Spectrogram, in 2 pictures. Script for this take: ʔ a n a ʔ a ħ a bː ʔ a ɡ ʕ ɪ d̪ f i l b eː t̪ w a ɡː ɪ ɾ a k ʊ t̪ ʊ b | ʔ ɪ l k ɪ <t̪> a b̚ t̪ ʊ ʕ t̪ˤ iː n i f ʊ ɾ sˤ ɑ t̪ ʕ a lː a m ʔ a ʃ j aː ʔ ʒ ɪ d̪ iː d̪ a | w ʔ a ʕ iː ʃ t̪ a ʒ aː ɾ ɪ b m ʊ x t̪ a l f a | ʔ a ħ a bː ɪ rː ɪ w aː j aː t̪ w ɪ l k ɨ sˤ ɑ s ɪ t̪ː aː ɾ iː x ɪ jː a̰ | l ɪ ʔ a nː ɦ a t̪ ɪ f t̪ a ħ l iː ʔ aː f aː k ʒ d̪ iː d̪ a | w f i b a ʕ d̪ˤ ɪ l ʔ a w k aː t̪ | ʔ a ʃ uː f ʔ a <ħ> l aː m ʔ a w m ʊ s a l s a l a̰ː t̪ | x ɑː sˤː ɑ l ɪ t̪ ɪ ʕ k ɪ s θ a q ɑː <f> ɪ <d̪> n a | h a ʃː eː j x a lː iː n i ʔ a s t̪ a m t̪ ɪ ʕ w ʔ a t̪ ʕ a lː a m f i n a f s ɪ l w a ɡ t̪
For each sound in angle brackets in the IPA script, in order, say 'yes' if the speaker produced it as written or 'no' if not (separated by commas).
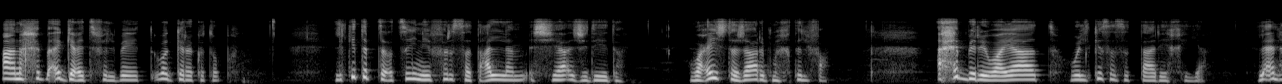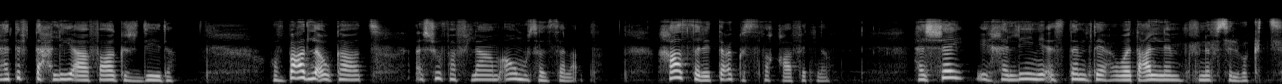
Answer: yes, no, yes, no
